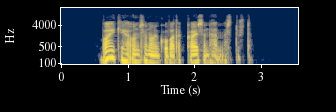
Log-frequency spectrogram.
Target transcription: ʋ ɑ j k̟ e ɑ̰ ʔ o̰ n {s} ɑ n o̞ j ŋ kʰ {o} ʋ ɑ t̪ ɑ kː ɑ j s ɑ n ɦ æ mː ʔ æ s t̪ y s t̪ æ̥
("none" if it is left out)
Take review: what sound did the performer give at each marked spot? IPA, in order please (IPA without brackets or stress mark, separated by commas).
s, u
